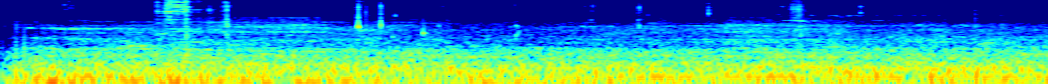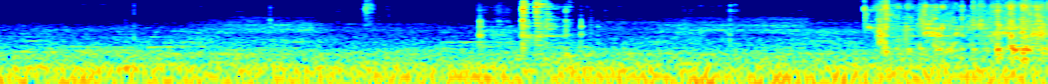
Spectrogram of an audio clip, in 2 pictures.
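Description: Potash fertilizer being stirred and diluted into water for hibiscus plants, with soft trickling and sloshing liquid, faint clinks of a container and a brief louder splash near the end.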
